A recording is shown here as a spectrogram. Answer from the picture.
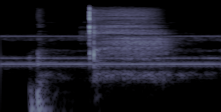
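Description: A pause on a video-call audio line with faint steady electronic tones running through it, a soft low thump, then a click about a second in followed by a short hiss like a breath.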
